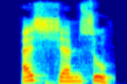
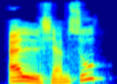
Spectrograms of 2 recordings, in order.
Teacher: we actually do not pronounce the letter lam of the prefix al. The lam assimilates into the next letter, which is shin. So we read it as ash-shamsu, not al-shamsu, but we read it as ash-shamsu.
